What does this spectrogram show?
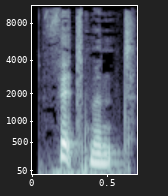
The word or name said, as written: fitment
